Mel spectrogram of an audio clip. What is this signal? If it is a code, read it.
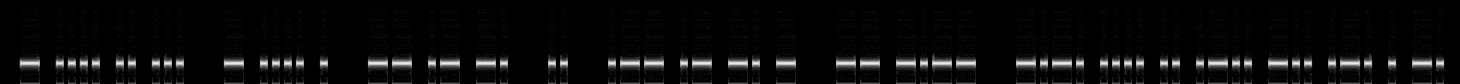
Morse code, heard as a keyed tone, about 20 wpm, 1000 Hz. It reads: THIS THE MAN I WANT MY CHILDREN
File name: 20wpm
